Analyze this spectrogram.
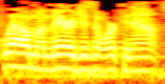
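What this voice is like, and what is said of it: Put-on Texas accent. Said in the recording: “In Texas, everybody's a Christian. ... Sorry, my accent.”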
